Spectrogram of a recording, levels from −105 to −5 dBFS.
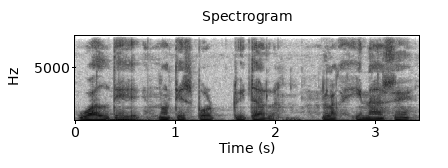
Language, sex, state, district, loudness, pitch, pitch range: Nagamese, male, Nagaland, Dimapur, -17 LUFS, 125 Hz, 115-130 Hz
